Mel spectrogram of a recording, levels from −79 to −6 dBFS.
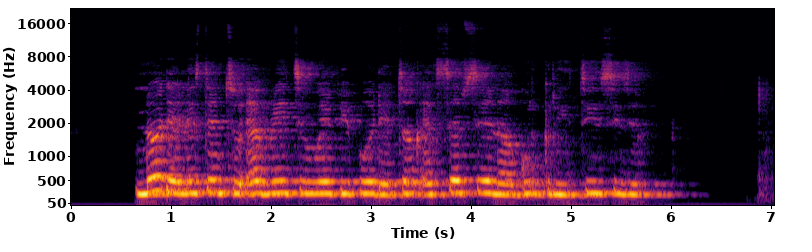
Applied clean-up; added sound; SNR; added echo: none; none; none; reverberation time 0.8 s.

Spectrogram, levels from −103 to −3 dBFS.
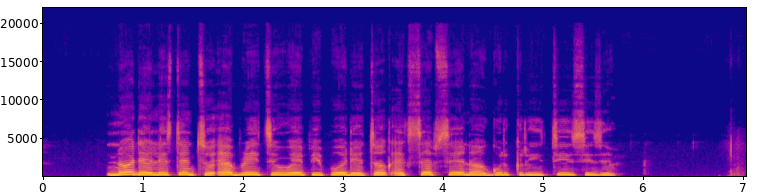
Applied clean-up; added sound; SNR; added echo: none; none; none; none.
